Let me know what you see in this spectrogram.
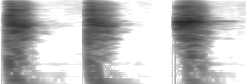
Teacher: you're not using your vocal cords to make these sounds it's just air coming through no vocal sounds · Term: unvoiced consonants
